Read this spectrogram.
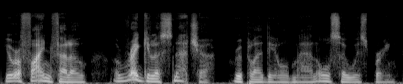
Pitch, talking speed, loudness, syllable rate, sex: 120 Hz, 195 wpm, -23 LUFS, 6.2 syllables/s, male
